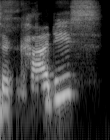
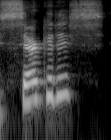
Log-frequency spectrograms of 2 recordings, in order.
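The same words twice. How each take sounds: First: The stress is on the second syllable. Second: The stress is on the first syllable.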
